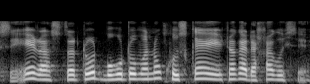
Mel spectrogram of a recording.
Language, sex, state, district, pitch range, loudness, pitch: Assamese, female, Assam, Sonitpur, 225-250 Hz, -14 LUFS, 240 Hz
